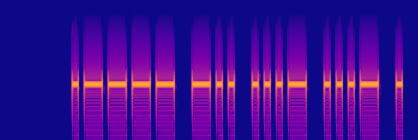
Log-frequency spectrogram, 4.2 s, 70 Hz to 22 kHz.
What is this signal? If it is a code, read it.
Morse code, heard as a keyed tone, about 21 wpm, 700 Hz. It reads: 1DVVE
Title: Five Challenging Letter-Number Combinations 20wpm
